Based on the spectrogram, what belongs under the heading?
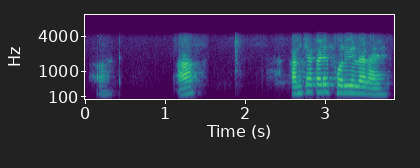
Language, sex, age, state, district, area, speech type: Marathi, other, 18-30, Maharashtra, Buldhana, urban, conversation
